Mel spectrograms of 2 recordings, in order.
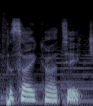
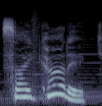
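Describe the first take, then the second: First: A P sound is heard at the start. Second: No P sound is heard at the start. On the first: The speaker calls it wrong. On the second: The speaker calls it right.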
